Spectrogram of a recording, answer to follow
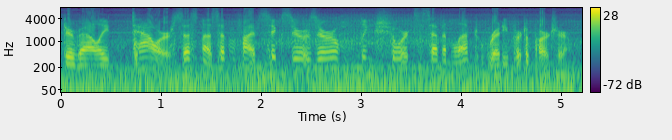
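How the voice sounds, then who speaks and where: Over a noisy aircraft radio with vehicle sound behind, a male pilot makes clipped calls. He speaks quickly and with a creaky, gravelly edge. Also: fairly high pitch.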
